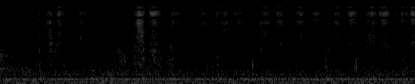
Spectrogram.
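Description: Faint rubbing and sliding of trading cards being flipped through by hand, with a few soft ticks, over a faint steady hum.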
